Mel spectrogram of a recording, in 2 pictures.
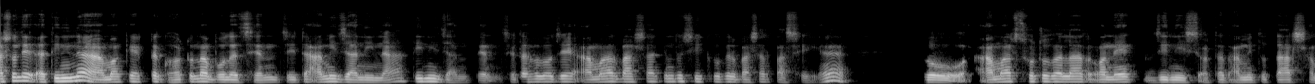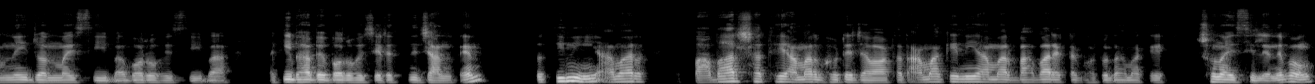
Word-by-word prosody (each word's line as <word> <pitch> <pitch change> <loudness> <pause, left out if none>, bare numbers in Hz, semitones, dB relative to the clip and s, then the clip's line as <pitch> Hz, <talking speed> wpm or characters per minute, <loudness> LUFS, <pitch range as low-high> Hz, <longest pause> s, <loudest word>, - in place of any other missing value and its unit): আসলে 170 +6 +5
অ্যা 120 - +4
তিনি 145 +1 +8
না 185 - +8 0.2
আমাকে 120 +3 +1
একটা 135 +1 -1 0.2
ঘটনা 130 +5 +2
বলেছেন 110 -2 +1 0.2
যেটা 110 0 -4
আমি 135 +3 +3
জানি 105 -2 +1
না, 100 - -2 0.2
তিনি 140 0 +4
জানতেন। 95 -1 -9 0.2
সেটা 115 +2 -5
হলো 130 +1 0
যে 135 - +2 0.2
আমার 125 +4 +1
বাসা 125 +1 -3
কিন্তু 135 +1 -3
শিক্ষকের 125 -1 -4
বাসার 115 +2 -7
পাশেই। 95 -2 -10
হ্যাঁ? 170 0 0 0.8
তো 110 - +4 0.6
আমার 130 +4 +2
ছোটবেলার 130 -2 +2 0.2
অনেক 115 +1 +3 0.3
জিনিস 105 -2 +1
অর্থাৎ 105 +2 -7
আমি 110 +1 -1
তো 115 - -8
তার 110 0 0
সামনেই 105 +1 -2
জন্মাইছি 100 -1 -2
বা 95 - -4
বড় 100 0 -1
হইছি 95 -1 -11 0.2
বা 90 0 -3 0.5
আ - - -11
কিভাবে 115 -1 +4
বড় 105 -1 +3
হইছি, 100 -1 -4
এটা 105 - -3
তিনি 110 - -5
জানতেন। 95 -1 +1 0.6
তো - - -4 0.2
তিনি 155 0 +7 0.3
আমার 130 +2 +2 0.6
বাবার 125 +8 +2
সাথে 130 0 -5 0.2
আমার 120 +2 +2 0.2
ঘটে 110 0 -1
যাওয়া, 100 -1 +1
অর্থাৎ 100 0 -8
আমাকে 125 +3 -2
নিয়ে 125 0 +3
আমার 115 0 0
বাবার 110 +2 +1
একটা 110 0 -10
ঘটনা 100 +1 -7
আমাকে 100 0 -8 0.5
শুনাইছিলেন 105 -5 +1
এবং 130 -3 +3
110 Hz, 145 wpm, -22 LUFS, 105-130 Hz, 0.8 s, তিনি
